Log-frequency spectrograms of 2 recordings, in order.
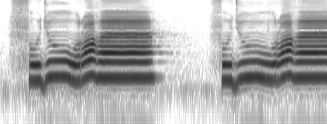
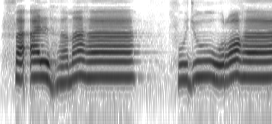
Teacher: واو ساکن سے پہلے پیش ہے، حروف مدہ ہے تو کھینچ کر ہم نے پڑھنا ہے۔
